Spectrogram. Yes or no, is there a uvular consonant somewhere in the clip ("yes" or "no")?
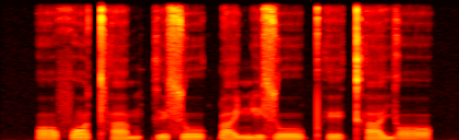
no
